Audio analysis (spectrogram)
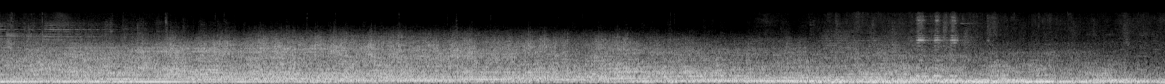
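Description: A loud, steady airplane engine roar passes overhead, layered over a dense, chaotic wash of street traffic noise on the grand bazaar avenue in Kabul, Afghanistan, that stays constant throughout, with faint voices mixed into the din.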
